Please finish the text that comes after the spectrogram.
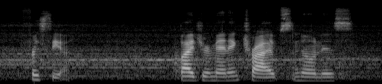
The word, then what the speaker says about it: Frisia: Sweden, Lower Saxony, and I believe this is pronounced Frisia, by Germanic tribes known as Saxons, Jutes, and Angles.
